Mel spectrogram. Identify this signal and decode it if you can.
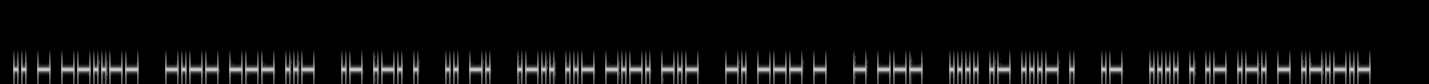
Morse code, heard as a keyed tone, about 30 wpm, 700 Hz. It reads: IT, YOU ARE IN LUCK NOT TO HAVE A HEART.
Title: Sentences from Top 1500 Words 30wpm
